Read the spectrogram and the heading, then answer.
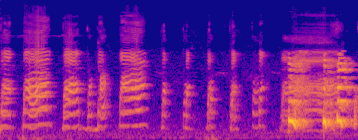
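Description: Chicken clucks arranged into a rhythmic, tune-like run of short pitched bursts imitating a pop song, ending in a louder, denser cluster of squawking clucks, with no talking.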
